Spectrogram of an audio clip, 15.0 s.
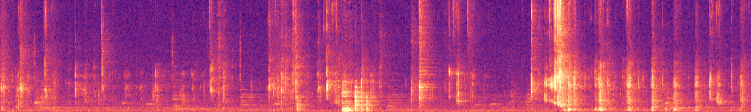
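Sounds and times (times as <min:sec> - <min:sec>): crunchy chip chewing: 0:00.0 - 0:04.8, 0:05.4 - 0:07.7, 0:10.6 - 0:15.0.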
